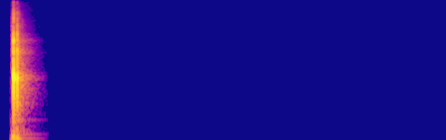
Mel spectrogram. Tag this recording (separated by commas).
Finger snapping, Hands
